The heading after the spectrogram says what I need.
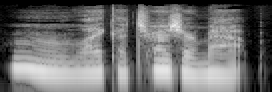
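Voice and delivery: plain reading voice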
